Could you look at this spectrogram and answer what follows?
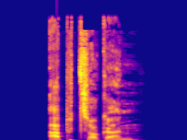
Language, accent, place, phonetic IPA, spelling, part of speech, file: German, Germany, Berlin, [ˈapˌt͡sɔkɐn], Abzockern, noun, De-Abzockern.ogg
- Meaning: dative plural of Abzocker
